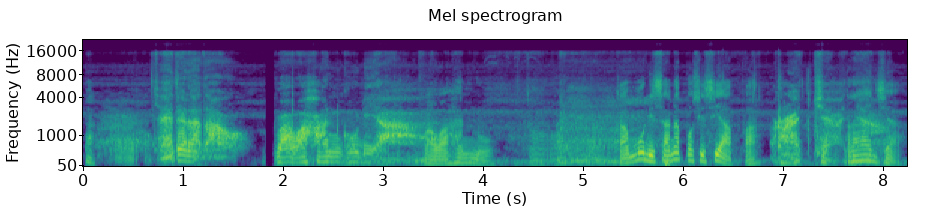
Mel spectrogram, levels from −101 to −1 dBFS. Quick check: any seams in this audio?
yes; 1 cut; at 1.7 s

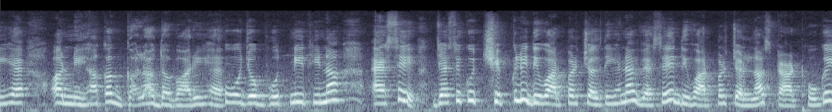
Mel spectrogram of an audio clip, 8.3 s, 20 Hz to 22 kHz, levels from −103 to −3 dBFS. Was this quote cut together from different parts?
yes; 1 cut; at 2.3 s

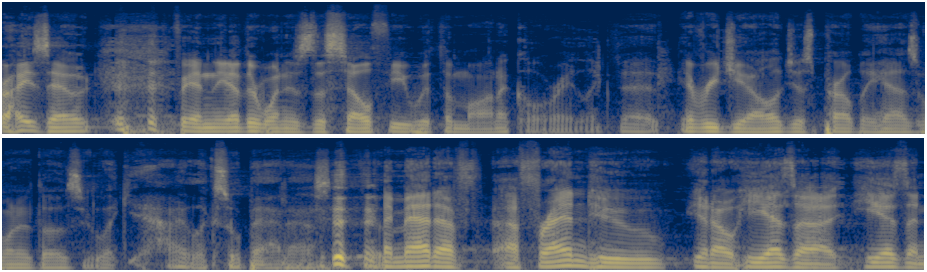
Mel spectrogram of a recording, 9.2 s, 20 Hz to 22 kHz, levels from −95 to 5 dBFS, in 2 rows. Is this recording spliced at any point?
yes; 3 cuts; at 0.9 s, 3.2 s, 6.6 s

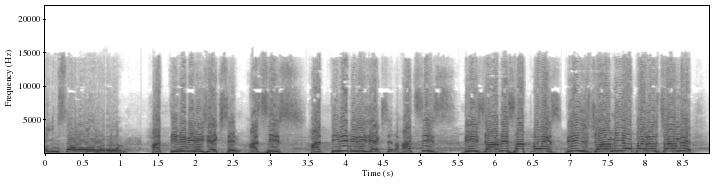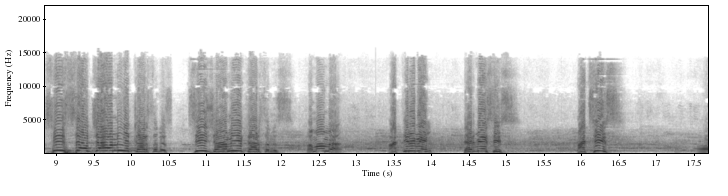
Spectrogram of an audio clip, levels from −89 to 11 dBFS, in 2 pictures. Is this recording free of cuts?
no; 5 cuts; at 1.2 s, 3.3 s, 5.4 s, 6.8 s, 13.3 s

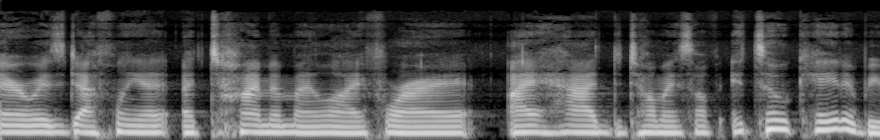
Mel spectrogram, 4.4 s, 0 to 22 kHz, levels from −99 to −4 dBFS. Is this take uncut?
yes; 0 cuts

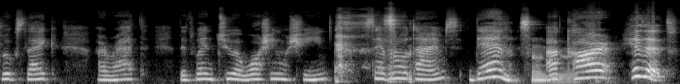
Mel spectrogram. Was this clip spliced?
no; 0 cuts

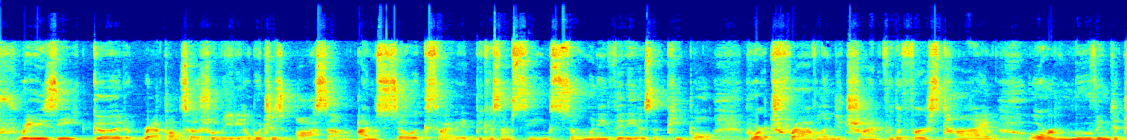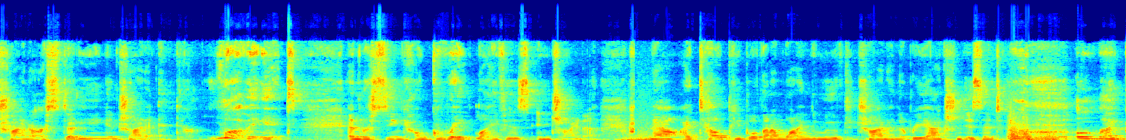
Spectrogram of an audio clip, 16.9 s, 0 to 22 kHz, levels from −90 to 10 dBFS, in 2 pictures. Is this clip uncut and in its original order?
no; 1 cut; at 13.0 s

